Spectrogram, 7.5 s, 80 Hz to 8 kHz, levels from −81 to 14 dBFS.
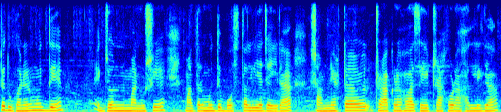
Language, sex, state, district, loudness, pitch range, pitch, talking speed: Bengali, female, Assam, Hailakandi, -16 LUFS, 195-220 Hz, 205 Hz, 145 wpm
